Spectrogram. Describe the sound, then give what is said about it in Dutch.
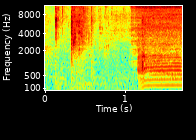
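Tap water filling a water bottle: a few brief splashes give way to a steady, moderately loud stream with a ringing, tonal quality in the final half. “Ik ga mijn waterfles ehm, vullen.”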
